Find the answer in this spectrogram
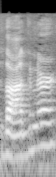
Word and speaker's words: Wagner: Richard Wagner which is I think it's pronounced vogner because it's um it's German and so they don't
